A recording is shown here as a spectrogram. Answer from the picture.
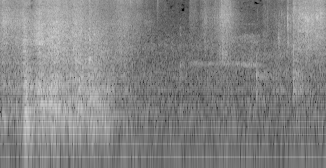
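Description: Granular pon substrate rattling as it is scooped and poured into a plastic plant pot, a rushing pour strongest in the first second and a half, then quieter trickling.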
